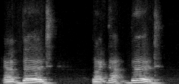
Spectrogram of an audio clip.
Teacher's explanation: in English English the RS disappears altogether and all that remains is the long vowel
